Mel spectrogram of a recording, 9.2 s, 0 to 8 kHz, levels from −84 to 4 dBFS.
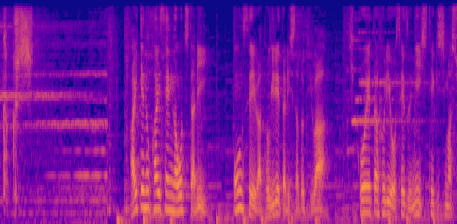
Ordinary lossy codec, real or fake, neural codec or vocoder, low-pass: none; real; none; 7.2 kHz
